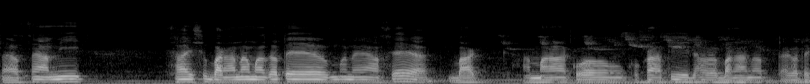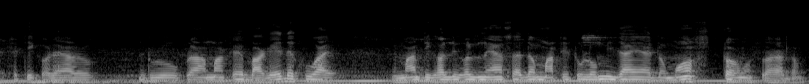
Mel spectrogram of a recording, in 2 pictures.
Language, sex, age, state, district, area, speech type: Assamese, male, 45-60, Assam, Golaghat, rural, spontaneous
